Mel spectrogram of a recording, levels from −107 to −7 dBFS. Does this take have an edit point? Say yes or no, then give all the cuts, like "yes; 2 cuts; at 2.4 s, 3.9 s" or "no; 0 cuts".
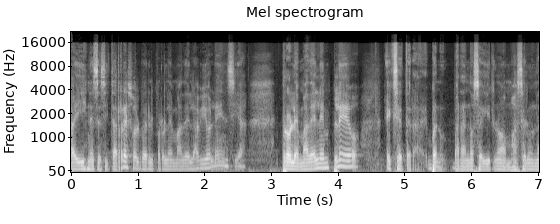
no; 0 cuts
